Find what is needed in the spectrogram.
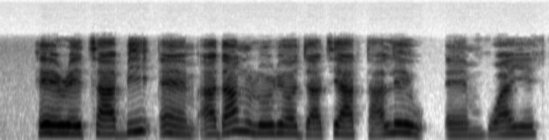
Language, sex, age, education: Yoruba, female, 46-60, tertiary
